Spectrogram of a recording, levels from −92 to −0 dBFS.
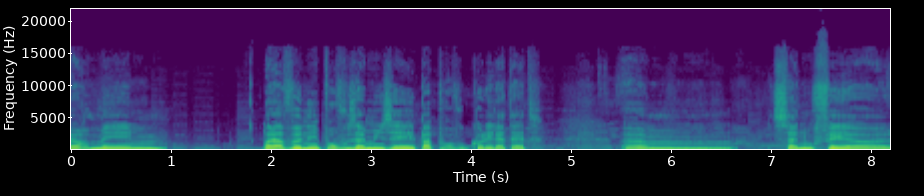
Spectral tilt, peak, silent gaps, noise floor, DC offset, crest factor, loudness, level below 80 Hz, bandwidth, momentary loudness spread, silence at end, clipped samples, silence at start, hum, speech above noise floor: -7.5 dB/octave; -4 dBFS; none; -52 dBFS; under 0.1%; 18 dB; -23 LUFS; -46 dBFS; 14.5 kHz; 12 LU; 0 s; under 0.1%; 0 s; none; 31 dB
